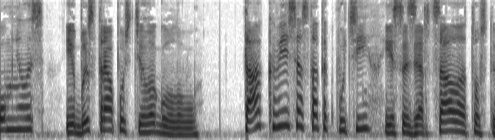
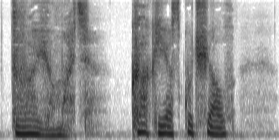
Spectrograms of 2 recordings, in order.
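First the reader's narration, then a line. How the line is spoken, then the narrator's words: Breathless, passionate exhale. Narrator (Russian): выдохнул он в губы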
